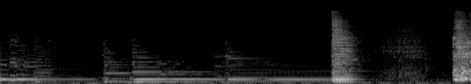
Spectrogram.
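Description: Acoustic guitar: a few single notes picked and left to ring, then two loud, sharp strums about three and four and a half seconds in.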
